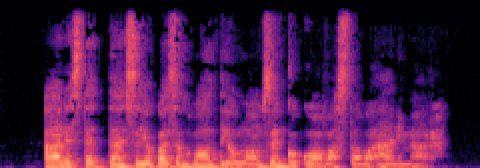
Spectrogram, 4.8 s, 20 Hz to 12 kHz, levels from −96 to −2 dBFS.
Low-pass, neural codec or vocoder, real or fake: 10.8 kHz; none; real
